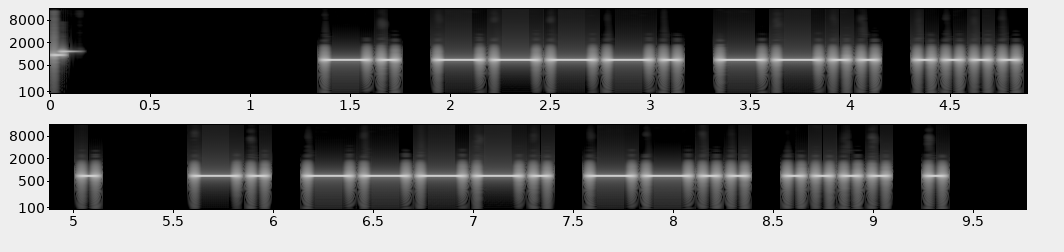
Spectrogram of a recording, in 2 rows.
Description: Morse code, heard as a keyed tone, about 17 wpm, 700 Hz. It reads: N9ZHE N9ZHE
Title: USA Call Signs Repeated 2x 17wpm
